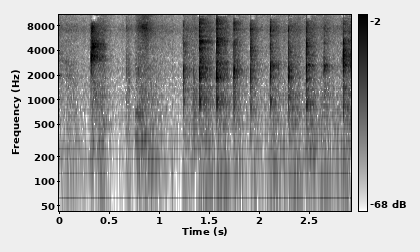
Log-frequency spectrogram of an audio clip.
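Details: Pet budgerigar indoors, a male chatting up a female, persistently courting her without much success; sparse clicks and short scratchy chirps in a quick uneven run.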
